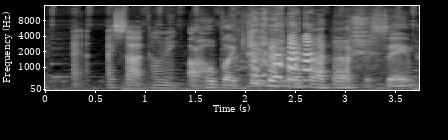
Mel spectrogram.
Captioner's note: both laughing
